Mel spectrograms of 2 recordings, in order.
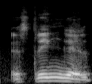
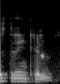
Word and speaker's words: Stringel: Pues originalmente se pronuncia, perdón, Stringel, pero es válido decir Stringel. O sea, con la pronunciación española, pero es apellido alemán.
